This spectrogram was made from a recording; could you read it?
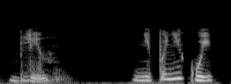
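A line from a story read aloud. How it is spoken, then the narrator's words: Hiss from the left. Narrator (Russian): прошипели где-то слева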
